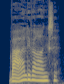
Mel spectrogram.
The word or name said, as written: vareleverance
